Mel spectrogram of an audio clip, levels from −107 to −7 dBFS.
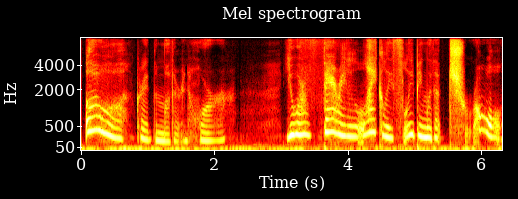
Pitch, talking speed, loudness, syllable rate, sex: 255 Hz, 135 wpm, -17 LUFS, 4.0 syllables/s, female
